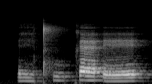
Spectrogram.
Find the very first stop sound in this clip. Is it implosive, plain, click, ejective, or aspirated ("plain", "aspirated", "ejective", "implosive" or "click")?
aspirated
